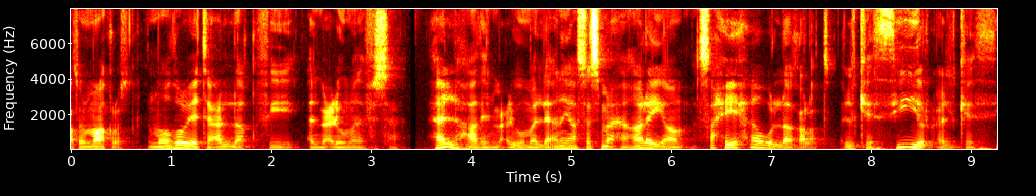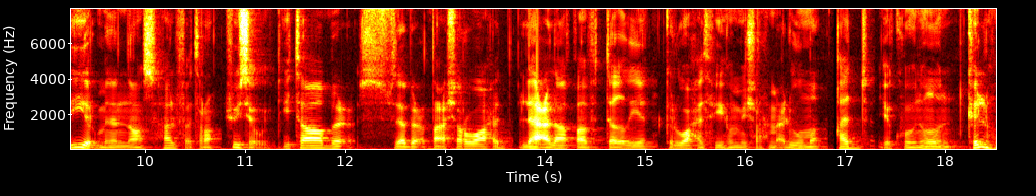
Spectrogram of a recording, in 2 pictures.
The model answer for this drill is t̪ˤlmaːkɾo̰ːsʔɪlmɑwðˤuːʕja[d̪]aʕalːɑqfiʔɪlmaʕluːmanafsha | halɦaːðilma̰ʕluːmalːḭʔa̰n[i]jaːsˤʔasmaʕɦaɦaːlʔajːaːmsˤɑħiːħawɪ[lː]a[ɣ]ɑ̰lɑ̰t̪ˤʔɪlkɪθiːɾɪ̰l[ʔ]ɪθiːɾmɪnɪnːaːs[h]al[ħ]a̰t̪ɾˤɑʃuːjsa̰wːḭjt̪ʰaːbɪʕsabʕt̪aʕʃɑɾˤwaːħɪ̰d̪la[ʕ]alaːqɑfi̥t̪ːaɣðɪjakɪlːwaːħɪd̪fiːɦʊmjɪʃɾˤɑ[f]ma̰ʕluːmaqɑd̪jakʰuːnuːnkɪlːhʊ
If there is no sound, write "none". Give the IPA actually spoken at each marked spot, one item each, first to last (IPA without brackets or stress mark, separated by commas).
t̪, a, lː, ɣ, k, h, f, ʕ, ħ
